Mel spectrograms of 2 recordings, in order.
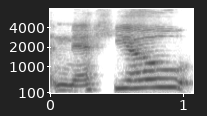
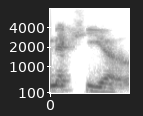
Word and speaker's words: Nehiyaw: you say it uh neshio creative i know it's spelled like nechi yaw but you say it nichio nahio creative perfect and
